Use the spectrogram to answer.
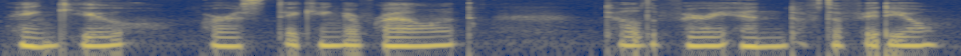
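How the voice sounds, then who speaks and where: A woman ASMR creator closing her video in a soft, breathy whisper. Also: mid-range voice, monotone, measured pace, no echo, dull audio. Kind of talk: ASMR outro.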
